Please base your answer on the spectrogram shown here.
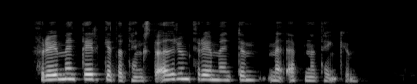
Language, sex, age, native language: Icelandic, female, 40-49, Icelandic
